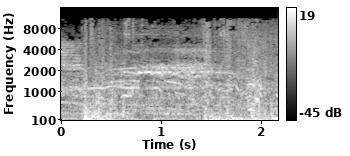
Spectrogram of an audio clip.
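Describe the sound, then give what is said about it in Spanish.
On a fog-covered battlefield, a horse whinnies loudly and shrilly as two dead men knock it down, its cry wavering over a dense rumble of battle noise and heavy low-end thuds, chaotic throughout. “Dos muertos derriban al caballo.”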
